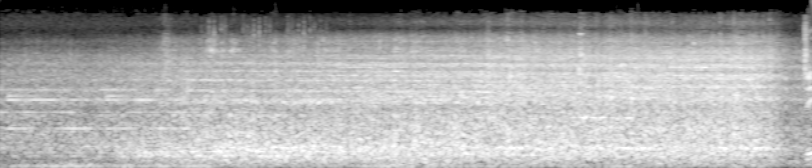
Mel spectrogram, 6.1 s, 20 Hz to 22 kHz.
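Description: DC class diesel locomotive 4876 towed by rail from Middleton to Ferrymead behind DC 4726 and DXB 5137, a loud, steady rumble and rolling wheel noise passing close by.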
